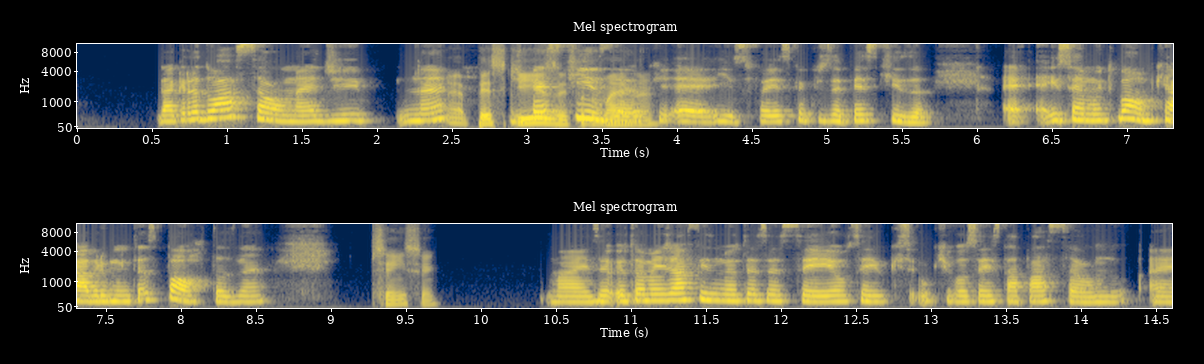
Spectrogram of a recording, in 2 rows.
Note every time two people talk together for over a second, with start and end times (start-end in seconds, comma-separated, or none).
2.5-3.9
